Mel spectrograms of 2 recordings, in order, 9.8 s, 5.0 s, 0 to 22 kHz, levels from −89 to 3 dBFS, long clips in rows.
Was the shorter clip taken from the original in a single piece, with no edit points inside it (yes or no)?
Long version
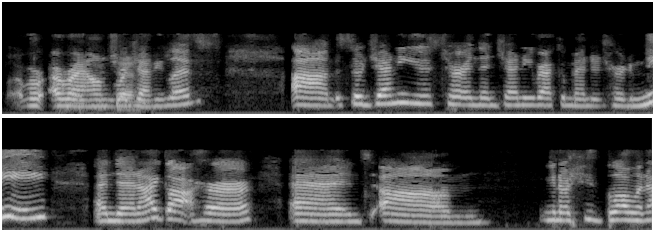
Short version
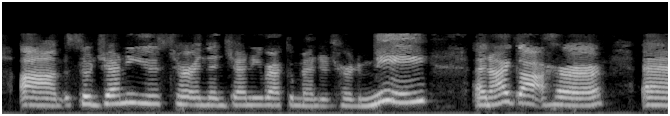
no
